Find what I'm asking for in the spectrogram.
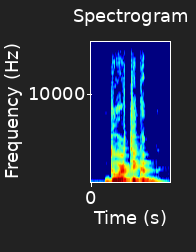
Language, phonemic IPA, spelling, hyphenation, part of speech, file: Dutch, /ˈdoːrˌtɪkə(n)/, doortikken, door‧tik‧ken, verb, Nl-doortikken.ogg
- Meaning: to tick on, to continue ticking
